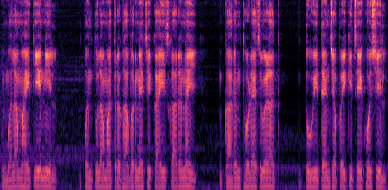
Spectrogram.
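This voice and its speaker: A man's voice: medium pitch, completely flat delivery, normal speed, a little hiss or hum, lightly acted. A man voicing a vengeful ghost woman of an island cave, cold and taunting, in a horror story.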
